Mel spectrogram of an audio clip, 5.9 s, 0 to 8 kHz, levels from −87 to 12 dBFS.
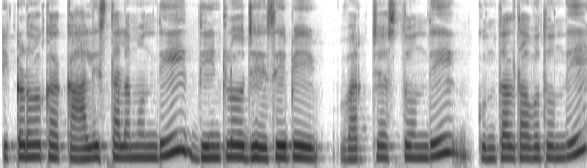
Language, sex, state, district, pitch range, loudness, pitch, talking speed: Telugu, female, Andhra Pradesh, Krishna, 200-220 Hz, -15 LUFS, 205 Hz, 125 wpm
